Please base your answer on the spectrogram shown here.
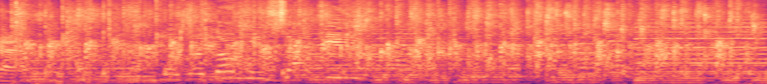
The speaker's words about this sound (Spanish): Así que un aplauso para Leandro Sapia.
